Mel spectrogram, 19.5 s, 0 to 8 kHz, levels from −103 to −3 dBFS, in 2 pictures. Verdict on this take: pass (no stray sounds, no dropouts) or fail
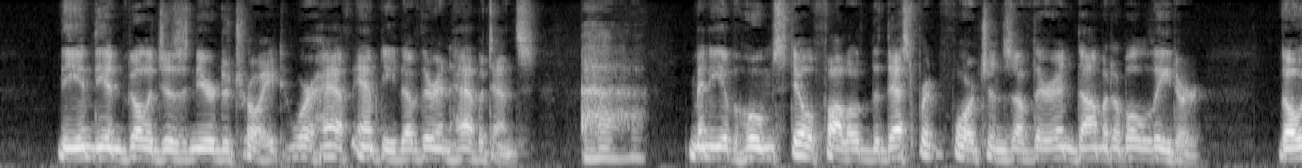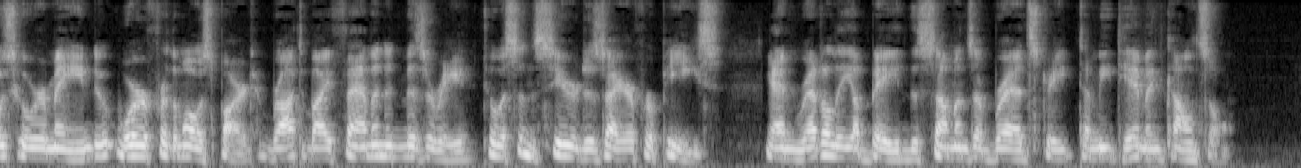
fail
